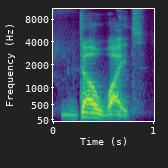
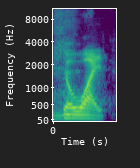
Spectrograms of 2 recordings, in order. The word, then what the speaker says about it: Dwight: I mean, Doe White. So yes, he does turn that into a 2-syllable thing. It's a very strong Dwight.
